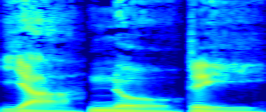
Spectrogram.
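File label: "yanori", concatenated syllables; Affixing experiment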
